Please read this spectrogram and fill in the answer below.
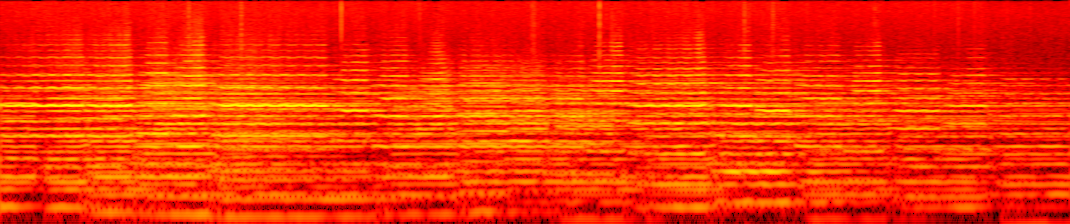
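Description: Brass band playing held chords across the full band, the sound easing slightly toward the end.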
